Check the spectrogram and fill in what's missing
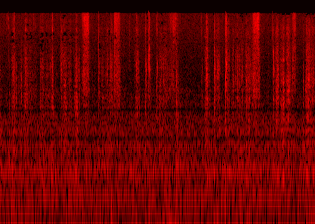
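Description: A ballpoint pen writes on a thin printed paper sheet lying flat on a wooden desk, making continuous scratching strokes. Soft, bright scratchy bursts come and go over a steady low hum, and the overall level stays quiet and even throughout.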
